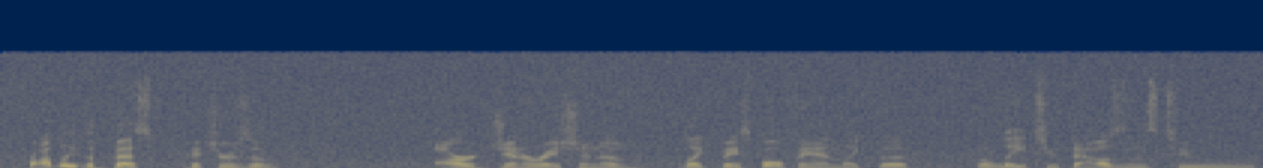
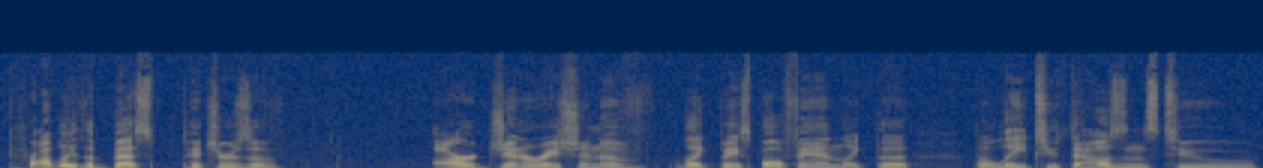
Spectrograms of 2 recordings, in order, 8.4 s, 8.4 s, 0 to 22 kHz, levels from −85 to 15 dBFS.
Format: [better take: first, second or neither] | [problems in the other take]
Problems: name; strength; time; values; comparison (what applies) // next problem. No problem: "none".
second | hiss; loud; throughout; 7 dB below the speech; faint in the second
